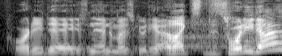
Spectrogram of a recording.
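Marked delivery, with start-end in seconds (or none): 0.1-1.3 flat, unconvinced, half-hearted mumble. Acting out his warning to Nineveh, in a mock half-hearted mumble. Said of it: "He's not even in it. He's kind of almost mumbling it".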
